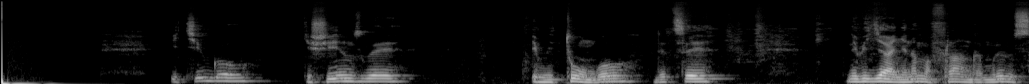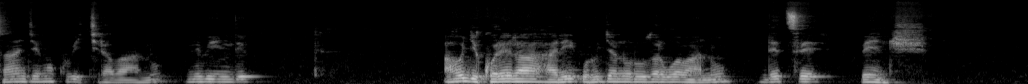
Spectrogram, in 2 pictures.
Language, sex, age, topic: Kinyarwanda, male, 18-24, finance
